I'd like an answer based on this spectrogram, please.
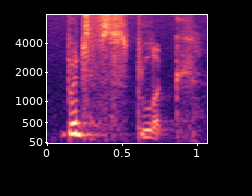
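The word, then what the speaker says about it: Btfsplk: And then there's, and I have to read this because it's very dicey, it's Joe Butfspluk. And Joe Butfspluk is spelled B-T-F-S-P-L-K.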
